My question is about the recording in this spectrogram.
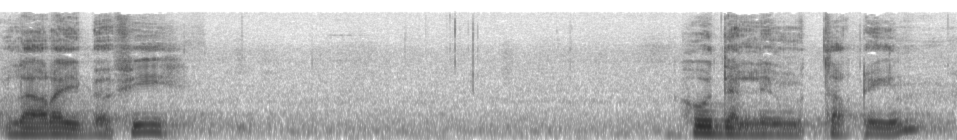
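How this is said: The pause comes after the word fihi. All of the book is guidance. The speaker calls it right. "الأولى أجود، لا ريب فيه، ثم قال هدى للمتقين"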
